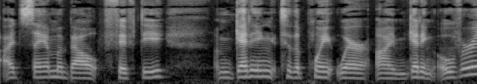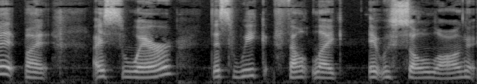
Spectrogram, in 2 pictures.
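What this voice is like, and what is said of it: Sick, low-energy voice. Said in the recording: “I have been sick. You could probably hear it in my voice. I still am pretty sick.”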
